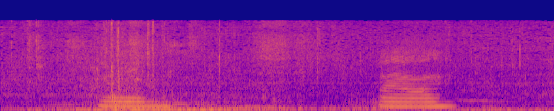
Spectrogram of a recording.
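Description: A large creature lets out deep, low groaning calls.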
